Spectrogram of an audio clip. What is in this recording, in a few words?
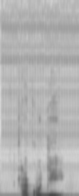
"acollir", Catalan; 1. to receive; to welcome; to accept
